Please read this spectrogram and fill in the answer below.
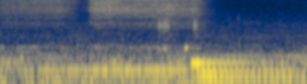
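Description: A short burst of hissing, under a second long, over soft music with held low notes.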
